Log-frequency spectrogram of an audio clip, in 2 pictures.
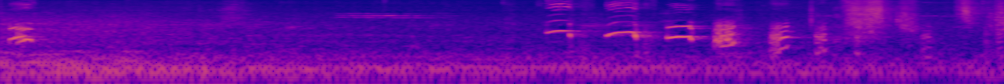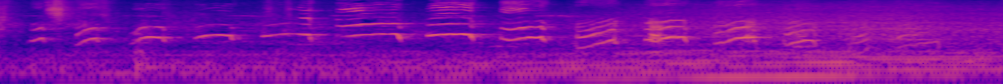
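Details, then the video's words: Puppies calling their mother, crying in a dense chorus of high, arching whimpers that rise and fall, many overlapping yelps after a quieter start with low rumbling background noise. "Sounds Puppies call their mother ||Puppy crying sound"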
